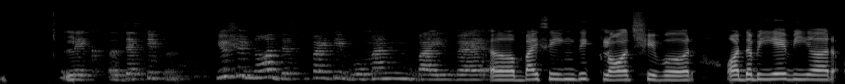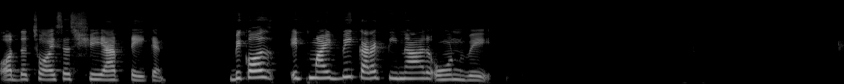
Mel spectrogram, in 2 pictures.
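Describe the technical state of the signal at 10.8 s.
At 10.8 s the audio is intact, with no dropout, distortion, glitch or other technical fault at that point.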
